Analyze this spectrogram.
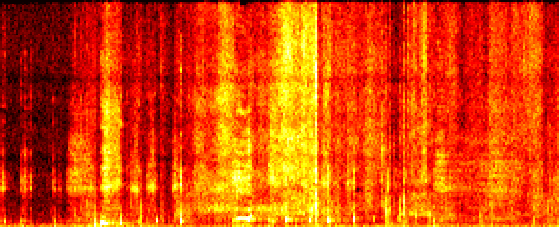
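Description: A picture-book page being turned by hand: paper rustling and sliding, loudest about two to three seconds in, with a few soft clicks of paper and fingers. A faint breathy sound is mixed in.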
